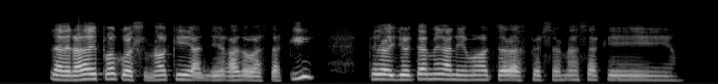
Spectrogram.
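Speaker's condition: Down syndrome; early intervention in childhood with speech therapy and early stimulation; interviewed by telephone

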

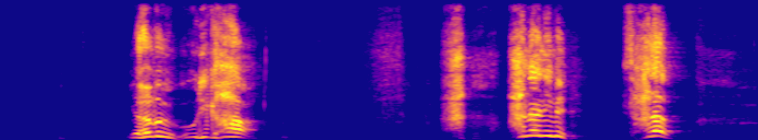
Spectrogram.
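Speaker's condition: Cerebral palsy; cervical spine c2 to c7 damaged, two surgeries upcoming, not curative, may need reoperation, worsening

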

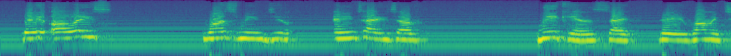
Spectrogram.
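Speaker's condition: Down syndrome

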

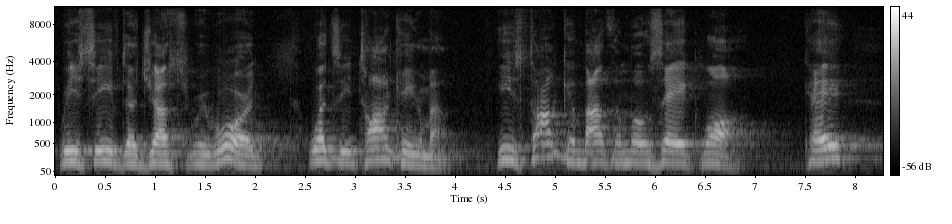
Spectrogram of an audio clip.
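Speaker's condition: ALS; talks funny, speech sounds abnormal

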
